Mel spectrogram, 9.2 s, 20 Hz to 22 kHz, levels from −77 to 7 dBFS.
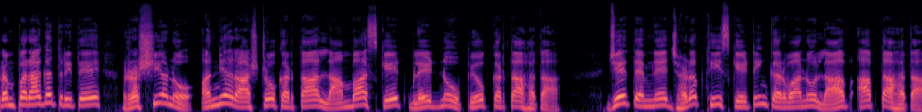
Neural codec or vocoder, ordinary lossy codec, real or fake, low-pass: none; none; real; 19.8 kHz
